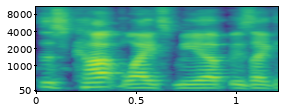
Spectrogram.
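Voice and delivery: usual speaking voice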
